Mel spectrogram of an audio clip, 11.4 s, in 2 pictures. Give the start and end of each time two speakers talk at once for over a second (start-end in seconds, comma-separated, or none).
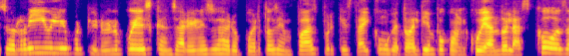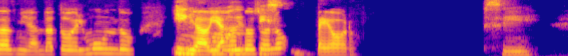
7.5-8.7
